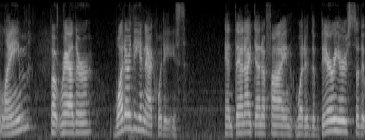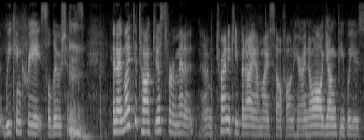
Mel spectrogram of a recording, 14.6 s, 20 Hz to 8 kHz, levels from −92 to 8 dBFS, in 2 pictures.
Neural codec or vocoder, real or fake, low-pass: none; real; 7.2 kHz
